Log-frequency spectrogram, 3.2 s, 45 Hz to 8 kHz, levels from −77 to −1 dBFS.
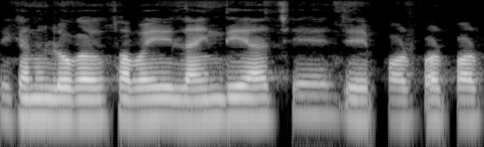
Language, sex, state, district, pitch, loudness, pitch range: Bengali, male, West Bengal, Dakshin Dinajpur, 120 Hz, -18 LUFS, 120-125 Hz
